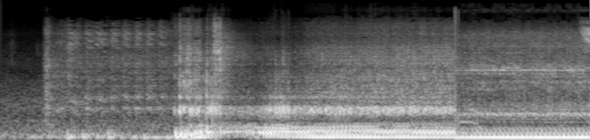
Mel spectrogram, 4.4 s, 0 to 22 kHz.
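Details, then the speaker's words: BMW M4 S55 cold start after the tappet cover was replaced to cure a PCV whistle; a clean crank into a loud, steady idle with the whistle gone, though a drivetrain error appeared moments later. "car actually sounded fine on cold start, but a few moments later we received the most famous fault on BMWs, which is drivetrain error."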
